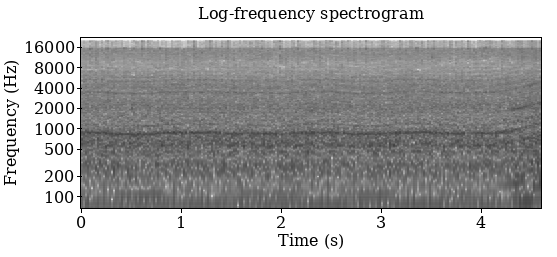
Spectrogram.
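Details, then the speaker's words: 2012 Honda Goldwing warming up, temperature gauge near first mark before center, O2 sensor heaters on and sensors online: steady smooth idle, no stumble; back to normal idle after PAIR-related warm-up stumbling. "So I'm back to normal idle"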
